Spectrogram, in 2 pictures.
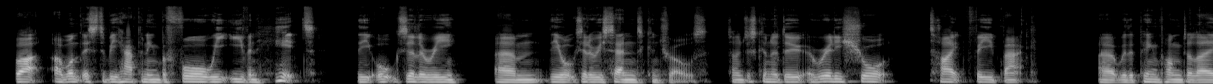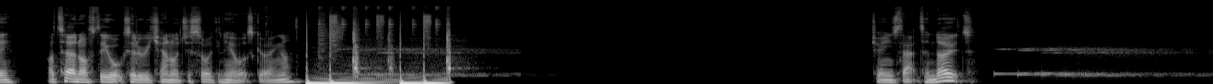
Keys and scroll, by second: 15.2 space, 16.6 space, 21.8 space.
